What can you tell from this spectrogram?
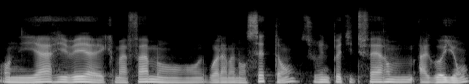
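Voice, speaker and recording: The recording is dry and close with no echo. A man with an unremarkable speaking voice talks at a fairly low pitch with fairly even intonation. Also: quiet background. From French-speaking Switzerland. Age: 40s. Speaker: farmer and agronomist. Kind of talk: casual discussion.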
